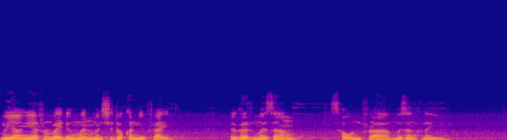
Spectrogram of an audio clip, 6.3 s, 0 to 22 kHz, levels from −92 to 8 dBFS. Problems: low volume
